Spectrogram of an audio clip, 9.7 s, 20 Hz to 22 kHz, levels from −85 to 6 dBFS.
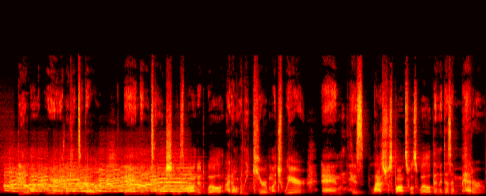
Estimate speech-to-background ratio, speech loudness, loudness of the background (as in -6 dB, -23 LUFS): -2.0 dB, -24.0 LUFS, -22.0 LUFS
